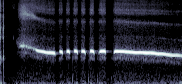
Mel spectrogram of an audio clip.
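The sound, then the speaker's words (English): A person imitates a whistling snore: a steady high whistle, then six quick pulsing toots, then one long whistle that slowly sinks in pitch, with no talking. “That would be a good snore. That's a snore that I wish I had.”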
